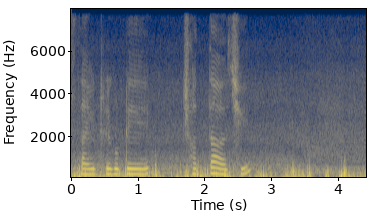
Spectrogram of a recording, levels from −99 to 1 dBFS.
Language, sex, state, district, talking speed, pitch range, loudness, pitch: Odia, female, Odisha, Malkangiri, 65 wpm, 120-125 Hz, -18 LUFS, 120 Hz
